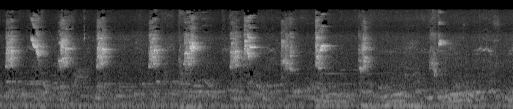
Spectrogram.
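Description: A small bird chirps sharply and repeatedly, short falling notes about one or two a second that thin out near the end. Beneath them a pigeon coos in low, arching notes, mostly in the second half.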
